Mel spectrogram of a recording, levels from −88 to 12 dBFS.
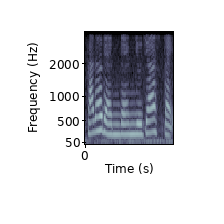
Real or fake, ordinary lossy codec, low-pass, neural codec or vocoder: real; none; 3.6 kHz; none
